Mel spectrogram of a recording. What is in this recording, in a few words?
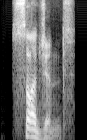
"sergeant", British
